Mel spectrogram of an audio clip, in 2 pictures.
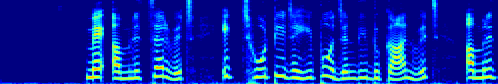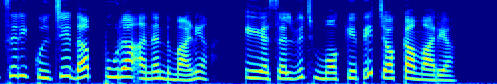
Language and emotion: Punjabi, happy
